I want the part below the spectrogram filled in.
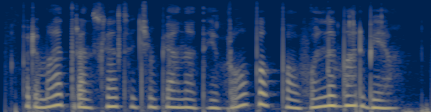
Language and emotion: Russian, neutral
